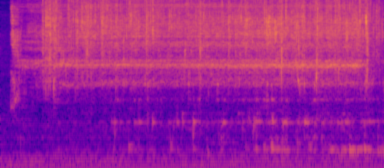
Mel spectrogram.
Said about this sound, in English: Right now we are in the bathroom and we're washing our hands. See, you can hear the water. Let's turn on the water. Listen to this.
